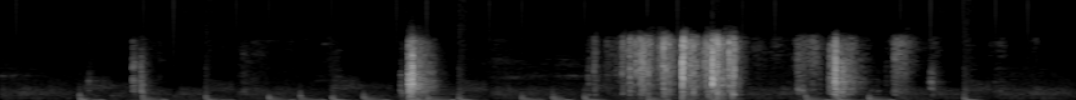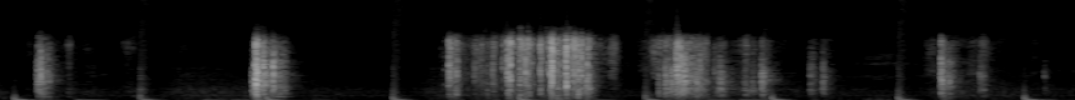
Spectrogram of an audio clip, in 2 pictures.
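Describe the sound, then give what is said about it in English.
Tarot cards being shuffled for a reading, with quick papery riffles and crisp snapping clicks in irregular bursts, a few longer rustling runs between short pauses, and no voices. “Let's shuffle up a few times.”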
